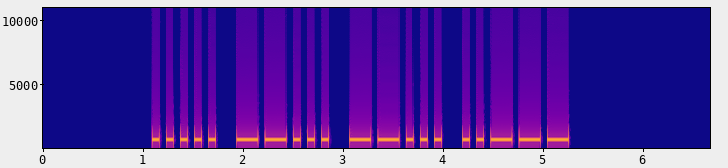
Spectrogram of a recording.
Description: Morse code, heard as a keyed tone, about 17 wpm, 700 Hz. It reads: 5772
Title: Common Cut Numbers - 4-Digit 17wpm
